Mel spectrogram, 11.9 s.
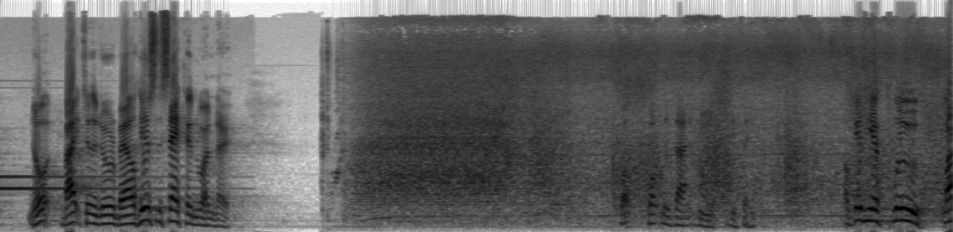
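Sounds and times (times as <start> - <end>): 
speech: 0.4 - 3.0, 7.8 - 9.6, 10.6 - 11.9
vacuum cleaner running: 4.1 - 11.9.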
